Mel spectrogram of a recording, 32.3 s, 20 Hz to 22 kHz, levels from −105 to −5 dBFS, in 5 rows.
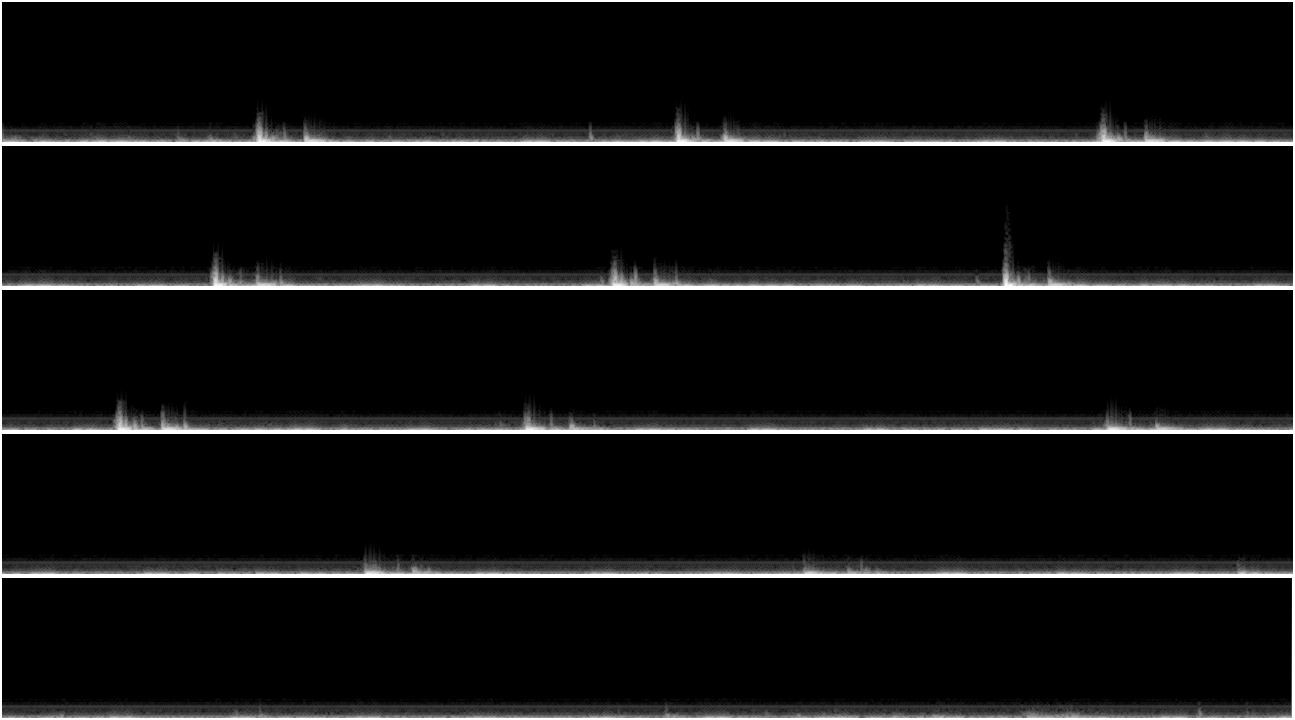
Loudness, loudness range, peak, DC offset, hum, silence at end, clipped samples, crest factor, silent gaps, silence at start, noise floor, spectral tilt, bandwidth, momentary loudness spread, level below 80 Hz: -32 LUFS; 24 LU; -2 dBFS; under 0.1%; none; 0 s; under 0.1%; 28 dB; none; 0 s; -48 dBFS; -17.5 dB/octave; 0.5 kHz; 29 LU; -30 dBFS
